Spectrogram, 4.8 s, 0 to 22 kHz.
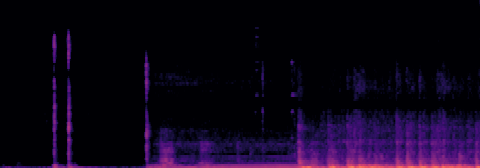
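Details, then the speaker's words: Eagle Talon engine on a DIYAutoTune MegaSquirt ECU, fixed timing at 10°: steady cranking turns into ragged, uneven chuffs that never catch. No-start because the ECU keeps losing crank-signal sync. "Let's see how that goes. Still just desyncing."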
